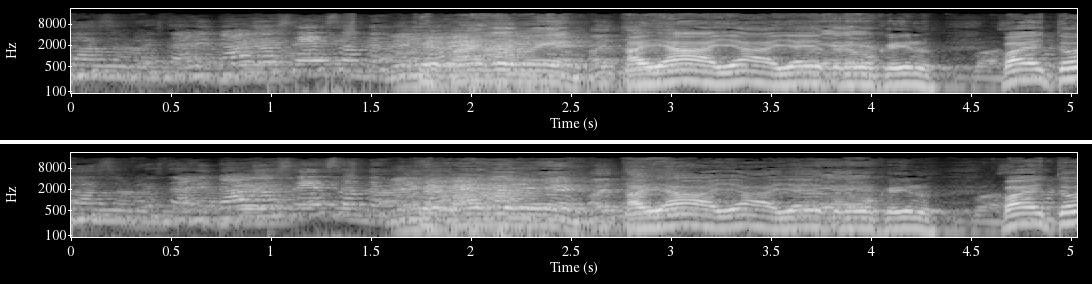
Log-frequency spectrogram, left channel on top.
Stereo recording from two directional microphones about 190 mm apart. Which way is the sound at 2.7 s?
20° left (ahead or behind).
